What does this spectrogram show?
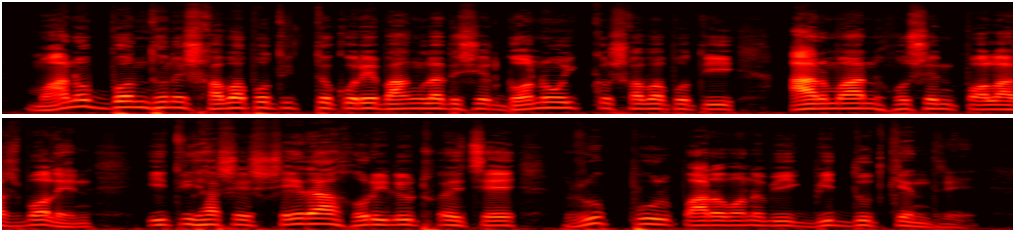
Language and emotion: Bengali, neutral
